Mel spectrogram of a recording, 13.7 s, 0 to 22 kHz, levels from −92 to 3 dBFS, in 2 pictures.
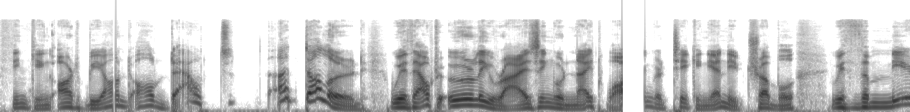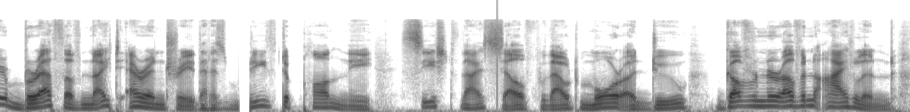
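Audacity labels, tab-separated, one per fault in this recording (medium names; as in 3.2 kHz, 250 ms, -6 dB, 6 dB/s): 0.840000	0.860000	dropout 24 ms
4.660000	4.830000	dropout 172 ms
8.610000	8.700000	dropout 90 ms
10.550000	10.550000	pop -14 dBFS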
